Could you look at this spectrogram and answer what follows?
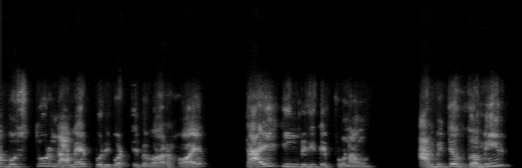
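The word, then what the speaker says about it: هو: যা ব্যক্তি বা বস্তুর নামের পরিবর্তে ব্যবহার হয় তাই ইংরেজিতে প্রোনাউন, আরবিতে জমির, বাংলায় সর্বনাম। তাহলে বাংলায় যেটা সর্বনাম, আরবিতে যেটা জমির, ইংরেজিতে যেটা প্রোনাউন, সেটাই হচ্ছে আমাদের জমির।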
